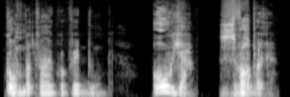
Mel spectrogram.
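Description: A man voicing a strict, fussy mother who talks in a bossy, brisk way. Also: mid-range voice, wildly swooping pitch, a little mellow, slightly rough, dry recording, studio quality, exaggerated voice. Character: strict fussy mother, middle-aged woman.

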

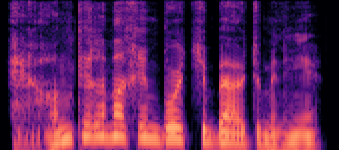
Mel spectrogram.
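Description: A man's voice: mid-range voice, huge pitch swings, a little fast, gravelly, dry recording, studio quality, pitched above the performer's own voice, exaggerated voice. A man voicing a hearty, cheerful father in a storybook reading. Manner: hearty, laughing.

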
